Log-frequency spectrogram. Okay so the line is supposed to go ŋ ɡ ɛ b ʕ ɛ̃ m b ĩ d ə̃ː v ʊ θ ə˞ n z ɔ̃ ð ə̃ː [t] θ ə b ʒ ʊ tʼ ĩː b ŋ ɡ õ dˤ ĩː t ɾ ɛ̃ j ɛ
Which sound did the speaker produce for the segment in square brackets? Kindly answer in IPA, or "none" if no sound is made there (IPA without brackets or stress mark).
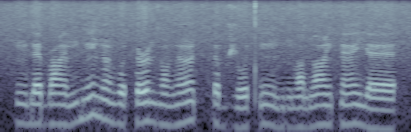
t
